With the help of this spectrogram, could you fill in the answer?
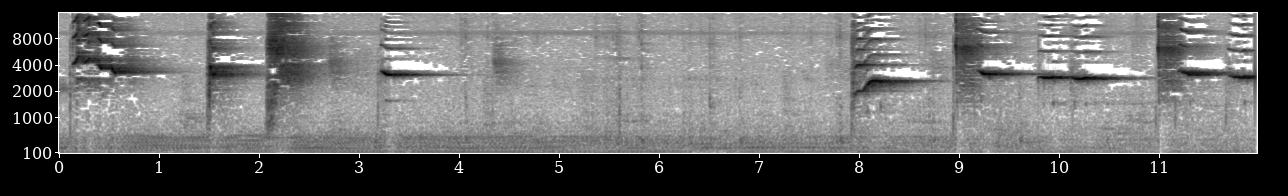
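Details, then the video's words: Cucak ijo kepala kuning leafbird singing, used to encourage other birds to sing: short clear whistled notes in bursts, a long pause with faint ticking, then a rapid series of high, slightly descending whistles. "KICAU BURUNG CUCAK IJO KEPALA KUNING"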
